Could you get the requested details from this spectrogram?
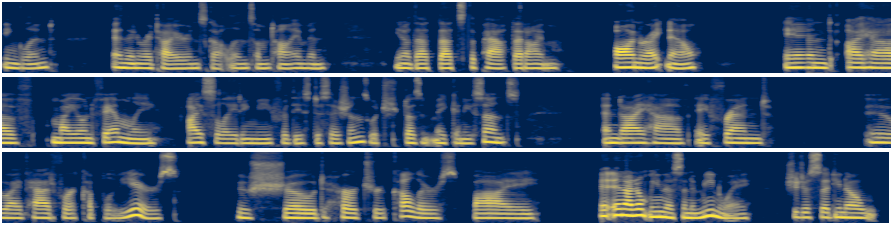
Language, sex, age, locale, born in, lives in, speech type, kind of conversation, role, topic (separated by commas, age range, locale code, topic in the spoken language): English, female, 30-34, en-US, United States, United States, conversation, unstructured, none, What is something most people misunderstand about love?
